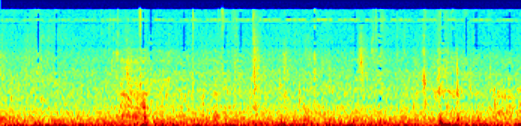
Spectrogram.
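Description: Room noise with a few light, scattered taps or knocks.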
